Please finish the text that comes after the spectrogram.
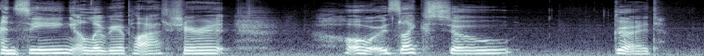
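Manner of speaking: crying, tearful, voice breaking. A speaker talking about seeing an experience shared publicly: crying. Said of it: "Sorry for crying, y'all".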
